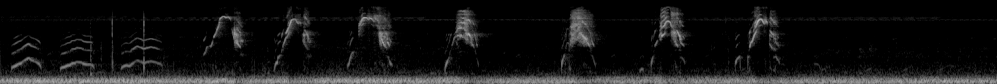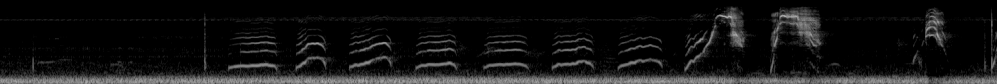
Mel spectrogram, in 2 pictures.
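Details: Lone wild baby monkey calling for his friend: a few cries and sharp snapping clicks early, then a rapid string of evenly spaced arched wails, more clicks after, all over a low continuous rumble.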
